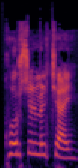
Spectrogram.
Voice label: "qurshi", Archi

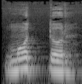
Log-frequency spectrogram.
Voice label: "muttur", Archi

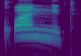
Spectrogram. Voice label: "qiwan", Archi

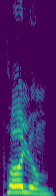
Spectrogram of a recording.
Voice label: "pol", Archi

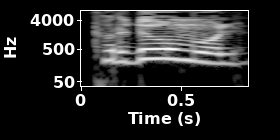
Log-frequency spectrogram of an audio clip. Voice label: "pardaw", Archi

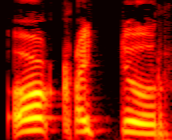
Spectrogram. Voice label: "oqiittur", Archi

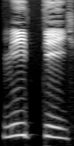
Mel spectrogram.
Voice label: "mij", Archi

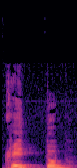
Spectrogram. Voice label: "qiittub", Archi

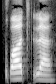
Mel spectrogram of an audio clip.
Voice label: "qiwat", Archi

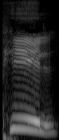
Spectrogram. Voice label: "pil", Archi

